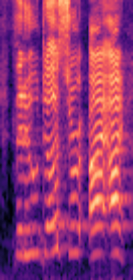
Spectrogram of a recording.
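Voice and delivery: put-on high, loud, breathless boy's voice; panicked Harry. Harry wakes and urgently warns Dumbledore, high and panicked. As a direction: blurt it out in a rush of alarm.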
